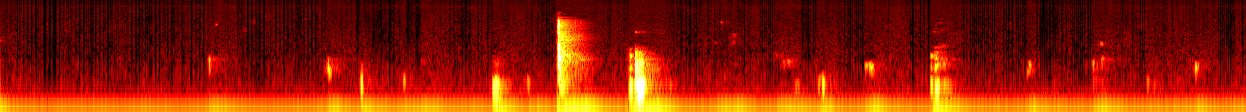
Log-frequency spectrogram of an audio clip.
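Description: A man gulps a drink from a plastic bottle.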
